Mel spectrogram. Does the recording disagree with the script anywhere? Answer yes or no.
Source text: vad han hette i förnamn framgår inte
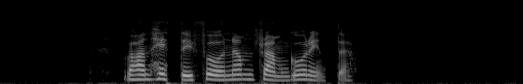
no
